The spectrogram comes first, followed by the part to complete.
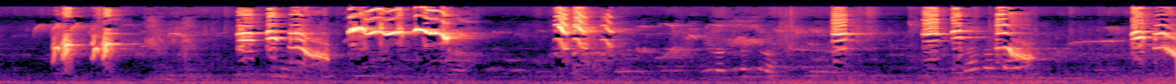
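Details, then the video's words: Oriental magpie-robin in fighting mood, singing in bursts of sharp whistled notes and buzzy rapid trills, phrases falling in pitch, separated by short pauses; faint low hum underneath. "KACER TARUNG NGOBRA FULL ISIAN"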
